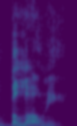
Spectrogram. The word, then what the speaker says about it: bologna: Also, bologna was very popular, and it still is, mortadella de Bologna. Pero se escribe Bologna, pero se llama bologna.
